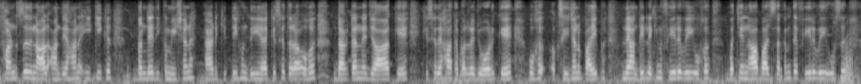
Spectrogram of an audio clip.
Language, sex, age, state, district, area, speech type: Punjabi, male, 30-45, Punjab, Amritsar, urban, spontaneous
